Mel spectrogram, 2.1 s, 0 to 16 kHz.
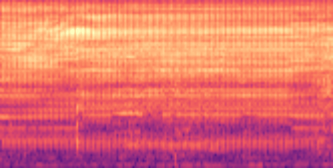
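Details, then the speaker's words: PDC Poliwang-type fish shocker (inverter code S58000H) in an aluminium/iron box: steady, harsh electrical buzz with a shrill high edge from the vibrating inverter coil, loud when used for fishing. "di mana suara yang dihasilkan oleh alat setrum ikan PDC ini cukup berisik saat digunakan untuk memancing."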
